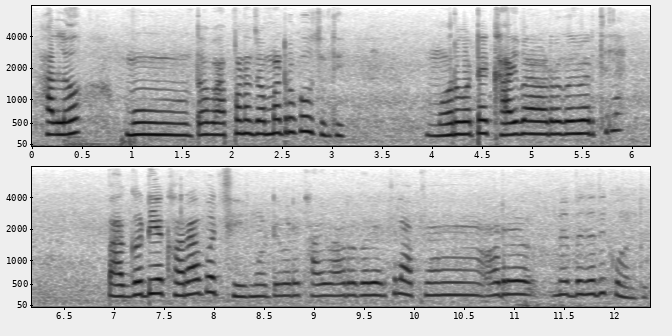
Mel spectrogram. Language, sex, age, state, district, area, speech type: Odia, female, 18-30, Odisha, Kendrapara, urban, spontaneous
